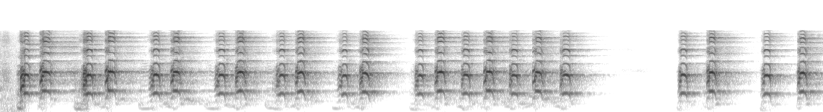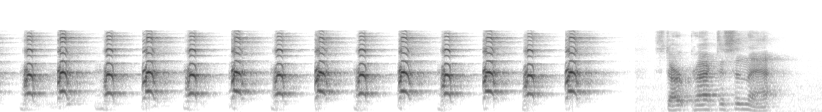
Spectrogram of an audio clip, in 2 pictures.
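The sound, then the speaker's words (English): A hand-blown goose call imitates the aggressive double cluck of geese with many rapid, sharp, nasal honks in quick clusters. There is a short pause partway through and one lower, rougher call at the end. “or it's just that aggressive double cluck that the geese will do. And I'm going to raise my, and I'm going to push that air a little harder and raise my offhand just a little bit to get this.”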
